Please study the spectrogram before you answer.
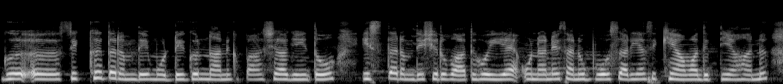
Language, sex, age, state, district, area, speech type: Punjabi, female, 45-60, Punjab, Shaheed Bhagat Singh Nagar, urban, spontaneous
